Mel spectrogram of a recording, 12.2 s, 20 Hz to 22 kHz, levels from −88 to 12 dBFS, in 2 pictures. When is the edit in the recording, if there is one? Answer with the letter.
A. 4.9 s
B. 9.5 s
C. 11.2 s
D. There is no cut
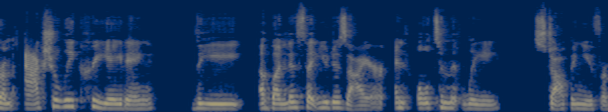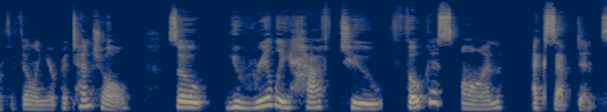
C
